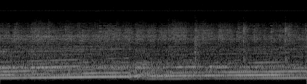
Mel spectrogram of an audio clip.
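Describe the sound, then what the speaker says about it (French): A Volkswagen Golf IV R32 accelerating hard in Gran Turismo 6, heard from an under-bonnet view, a loud continuous engine tone rising steadily in pitch with no talking. "Quand elle accélère!"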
